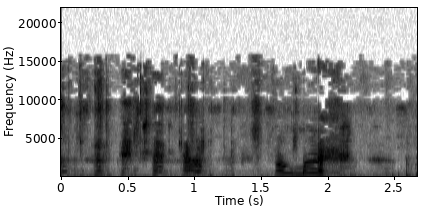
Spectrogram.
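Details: Playful seven-week-old chocolate brown Toy Poodle puppies in an enlarged pen give a quick series of high, wobbling yips and whimpers, rising and falling in pitch, with steady room hum underneath.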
